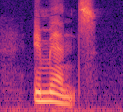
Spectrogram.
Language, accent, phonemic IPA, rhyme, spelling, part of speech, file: English, US, /ɪˈmɛns/, -ɛns, immense, adjective / noun, En-us-immense.ogg
- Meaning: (adjective) 1. Huge, gigantic, very large 2. Supremely good 3. Major; to a great degree; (noun) Immense extent or expanse; immensity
